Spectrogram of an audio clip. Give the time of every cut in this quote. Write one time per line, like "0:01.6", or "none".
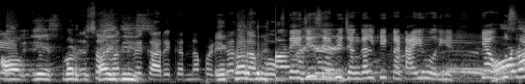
0:02.8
